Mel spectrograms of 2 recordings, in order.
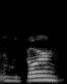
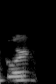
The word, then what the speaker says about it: Egor: Egor Demin is It's not Igor? No. It's okay. Yay, It's fine. Gore. Like, yay, Gore. That's what from every pronunciation that I've heard, it's that.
